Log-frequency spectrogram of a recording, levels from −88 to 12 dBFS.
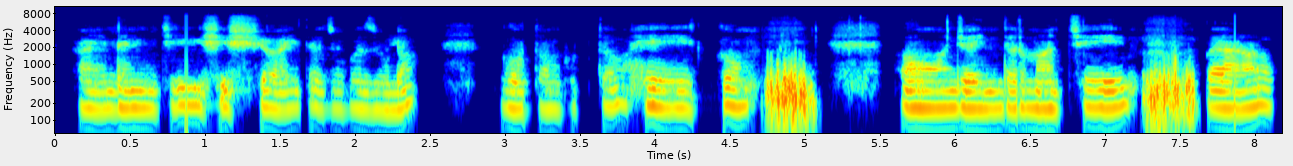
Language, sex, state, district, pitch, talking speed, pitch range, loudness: Marathi, female, Karnataka, Belgaum, 165 Hz, 80 wpm, 160-180 Hz, -22 LUFS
